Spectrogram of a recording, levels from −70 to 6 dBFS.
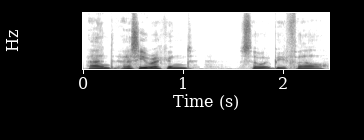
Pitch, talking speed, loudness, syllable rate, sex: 135 Hz, 170 wpm, -16 LUFS, 5.1 syllables/s, male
